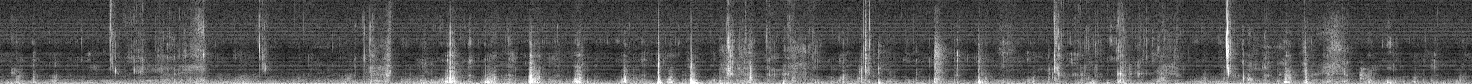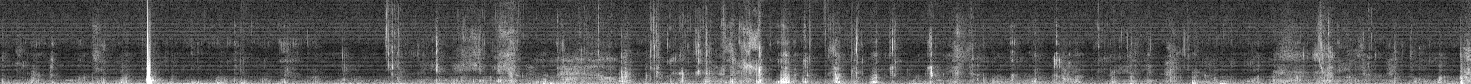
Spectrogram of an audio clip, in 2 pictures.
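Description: Close-up eating sounds of someone eating fried chicken in sweet soy sauce with the fingers: chewing and crunching with scattered sharp mouth clicks, and one loud sharp click about halfway through.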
